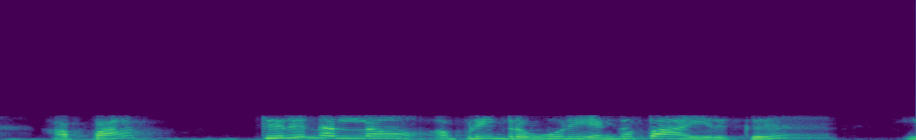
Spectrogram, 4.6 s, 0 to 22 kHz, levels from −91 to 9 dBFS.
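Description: Speech coded throughout with the G.729 codec, a low-rate VoIP coder whose plainly audible roughness fits about 8 kbit/s. It rebuilds the voice from a vocal tract filter, a pitch predictor and a few pulses per frame, so everything above 4 kHz is gone and the speech sounds muffled, slightly buzzy and synthetic. From 3.92 to 4.19 s there is VoIP packet loss concealed by the speech codec. About 220 ms of audio went missing, which fits roughly eleven 20 ms packets. The decoder filled the gap by repeating its last pitch and filter at falling gain, so the speech smears into a fading buzzy tone or coloured noise, and it stays weak and distorted briefly after audio resumes.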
